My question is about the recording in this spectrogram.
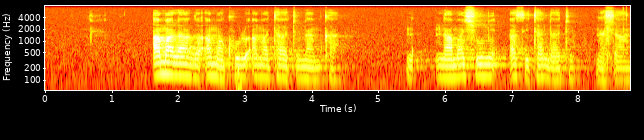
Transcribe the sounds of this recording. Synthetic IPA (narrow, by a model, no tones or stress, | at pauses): amalaŋaʔamakʰuluʔamatʰatʰu | namaʃumiasitʰandʱatʰu | naɬaːnu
